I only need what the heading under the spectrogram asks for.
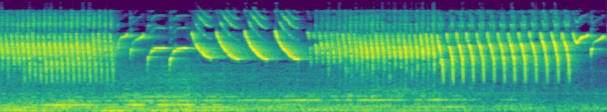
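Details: Canary masteran song used for tutoring other birds: rapid buzzy high rolls, then a run of loud descending swooping whistles, then a fast even trill of repeated sharp downstrokes.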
